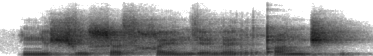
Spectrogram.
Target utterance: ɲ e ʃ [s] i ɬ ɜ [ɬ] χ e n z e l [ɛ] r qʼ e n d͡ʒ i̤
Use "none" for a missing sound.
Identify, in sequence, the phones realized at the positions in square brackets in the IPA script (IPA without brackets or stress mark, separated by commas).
z, s, ɛ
